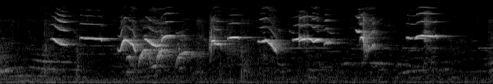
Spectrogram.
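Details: Oriental magpie-robin (kacer) ngeriwik song, opening up straight away: a lively string of varied whistles, rising slurs and scratchy chattering notes, nearly continuous for several seconds before trailing off.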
